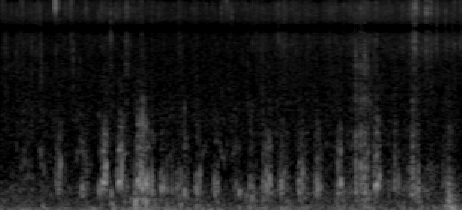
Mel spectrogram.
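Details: Five baby foster guinea pigs and their mother exploring a freshly cleaned cage; soft, short, low pulses repeat in quick bursts, mixed with rustling bedding and pattering feet.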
